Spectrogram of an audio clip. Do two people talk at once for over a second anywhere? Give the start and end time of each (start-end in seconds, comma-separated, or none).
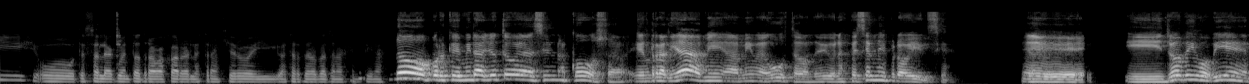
none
